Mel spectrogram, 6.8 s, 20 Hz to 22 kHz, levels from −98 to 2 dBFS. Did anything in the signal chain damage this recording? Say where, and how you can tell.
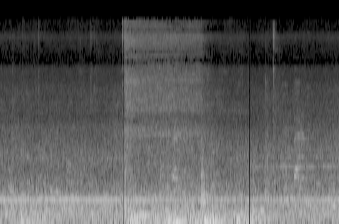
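Yes: a gap between chunks at the 2.5 s chunk joins inserts 23 ms of silence at 2.46 and 4.98 s, cutting short holes without losing sound.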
